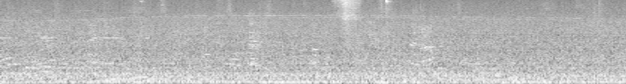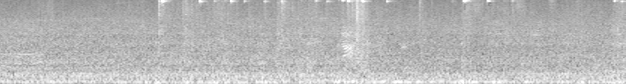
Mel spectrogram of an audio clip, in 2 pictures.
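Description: Inside a moving city bus: steady low engine and road rumble, with a couple of short rattles or knocks from the bus body about four seconds in and again near the end.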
